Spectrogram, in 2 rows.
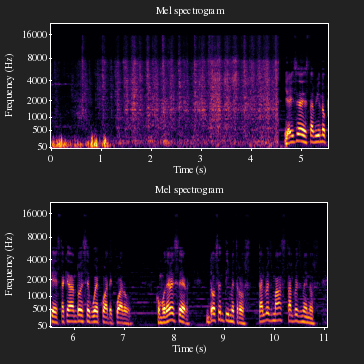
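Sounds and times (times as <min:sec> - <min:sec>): rule scraping wet concrete: 0:00.0 - 0:04.6.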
